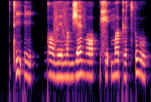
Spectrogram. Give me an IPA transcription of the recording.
tʼiʔɾi | ɡɔve vʌnʒɛŋɔ | xʲeʔmʌkʲʌ t͡sʼu

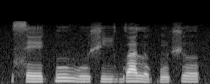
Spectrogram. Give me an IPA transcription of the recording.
seː˨ k͡pu˦ βu˨ ʃiː˨ɡʷa˦ lʊ˨kʷũ˨ ʃʊ˦

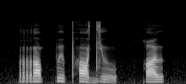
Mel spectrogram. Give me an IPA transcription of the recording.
rɒ˦pːɨ˥˩ pʰɒ˥˩dʲu˥˩ | qʷɯ˦

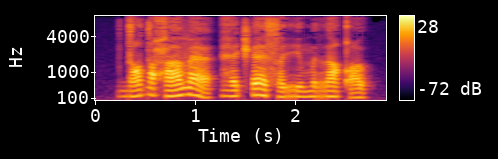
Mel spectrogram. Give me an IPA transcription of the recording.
də dˤəħavæ | ɦɛt͡ʃʼɛsʌ rʲuməraqʼo

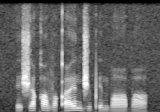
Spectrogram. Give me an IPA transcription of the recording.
eʃɘqɔ vɔqʼɛːnd͡ʒɨ pʼembɑːbɑː

